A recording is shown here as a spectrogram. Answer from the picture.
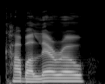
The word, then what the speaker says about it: caballero: And then lastly for this episode, we have, you could pronounce it a couple ways, caballero or caballero, C-A-B-A-L-L-E-R-O. I personally prefer the second pronunciation, caballero, because it is a Spanish word, and then when there's the two L's next to each other, they have a ya sound, like a Y, instead of an L.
